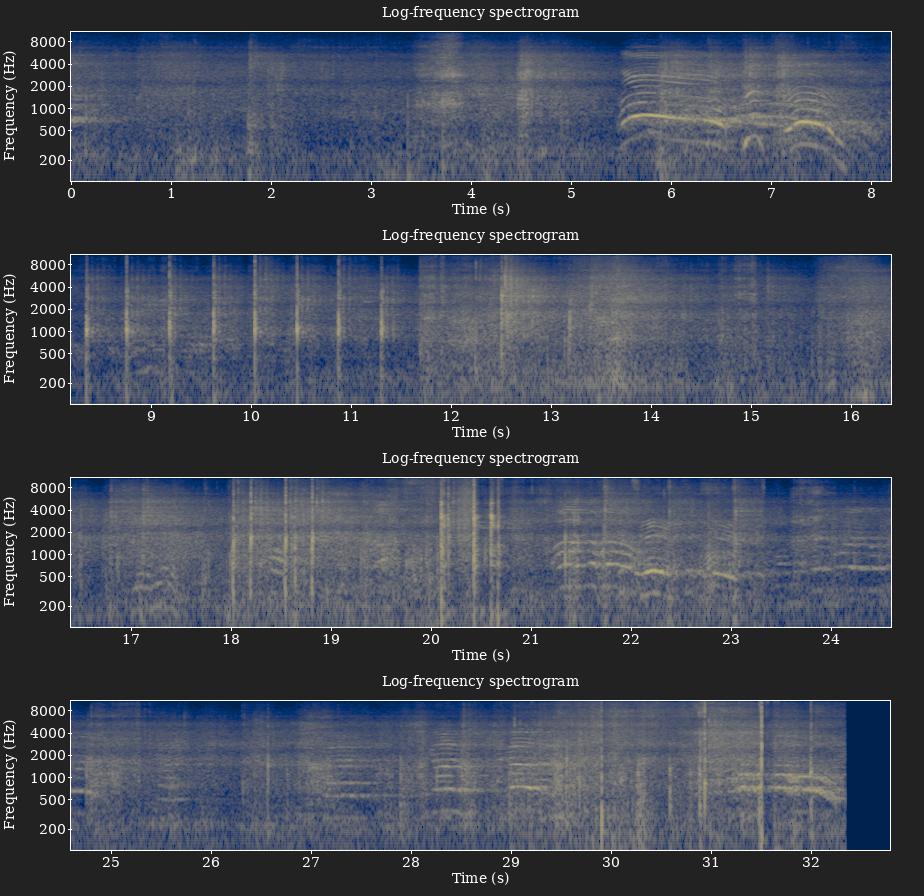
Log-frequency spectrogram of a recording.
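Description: Ice hockey play heard from the goal: skate blades scraping the ice, stick and puck knocks, and players shouting. A run of about eight evenly spaced sharp knocks, roughly two a second, comes a quarter of the way in, with more scattered knocks in the middle.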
